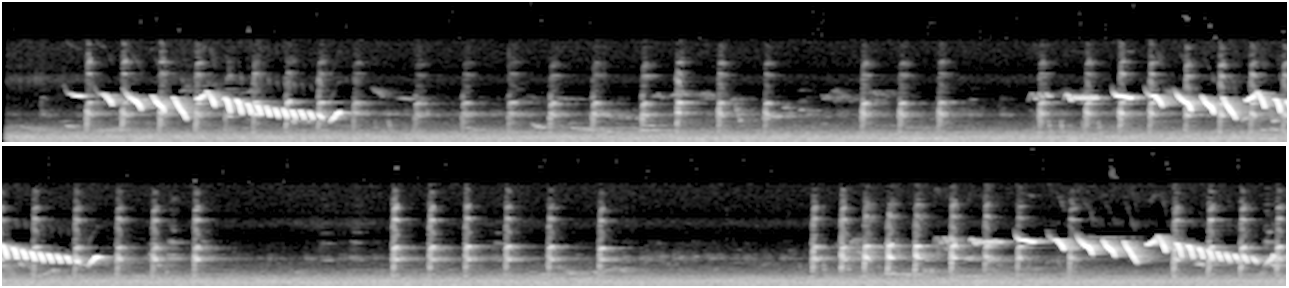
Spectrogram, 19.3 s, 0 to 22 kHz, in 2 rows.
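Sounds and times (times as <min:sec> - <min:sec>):
Eurasian treecreeper Certhia familiaris calling: 0:00.1 - 0:19.2.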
